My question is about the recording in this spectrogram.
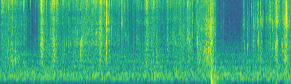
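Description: Thin plastic bag crinkling faintly in the hands as it is worked off a small potted plant, with one sharper click about three seconds in.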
